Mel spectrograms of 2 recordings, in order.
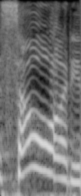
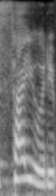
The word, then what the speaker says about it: Saori: Só que é Saori, né? E na minha cabeça, Saori é um nome fácil de pronunciar. Hoje eu sei que não é. As pessoas chamam a Saori de Sayuri, mas tudo bem.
